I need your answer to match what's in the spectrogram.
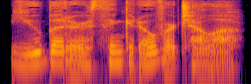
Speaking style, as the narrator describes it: Smith says in a hushed whisper

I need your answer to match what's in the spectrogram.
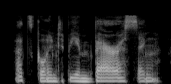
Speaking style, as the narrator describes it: I muttered to myself

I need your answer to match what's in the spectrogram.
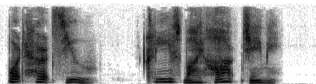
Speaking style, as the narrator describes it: I said quietly

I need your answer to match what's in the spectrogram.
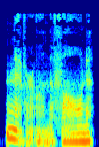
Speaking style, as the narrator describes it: in a bored voice, she said

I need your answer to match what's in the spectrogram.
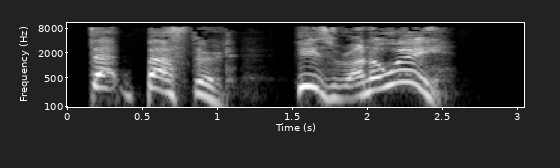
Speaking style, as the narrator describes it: exclaimed Denshiro

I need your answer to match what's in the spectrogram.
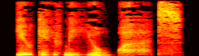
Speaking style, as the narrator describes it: she whispers

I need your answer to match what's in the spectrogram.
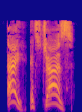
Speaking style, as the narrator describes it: Billy called out

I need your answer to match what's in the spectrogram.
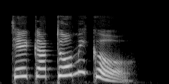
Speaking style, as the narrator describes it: Vampi cried

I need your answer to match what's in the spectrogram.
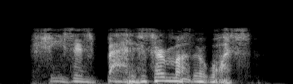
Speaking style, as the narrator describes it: suddenly said fiercely, in a tone his son had never heard him use before

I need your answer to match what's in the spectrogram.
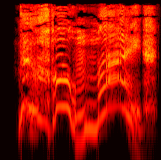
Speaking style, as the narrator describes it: cried the large lady

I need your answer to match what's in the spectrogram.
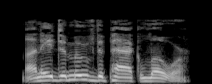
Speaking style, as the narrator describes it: he said gruffly

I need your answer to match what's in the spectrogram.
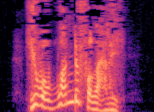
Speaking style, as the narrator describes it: he said excitedly

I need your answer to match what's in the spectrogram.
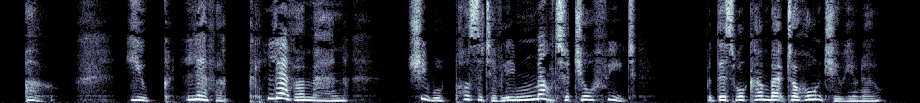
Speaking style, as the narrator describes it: in surprise, a short little gasp of air passing through her lips before she said

